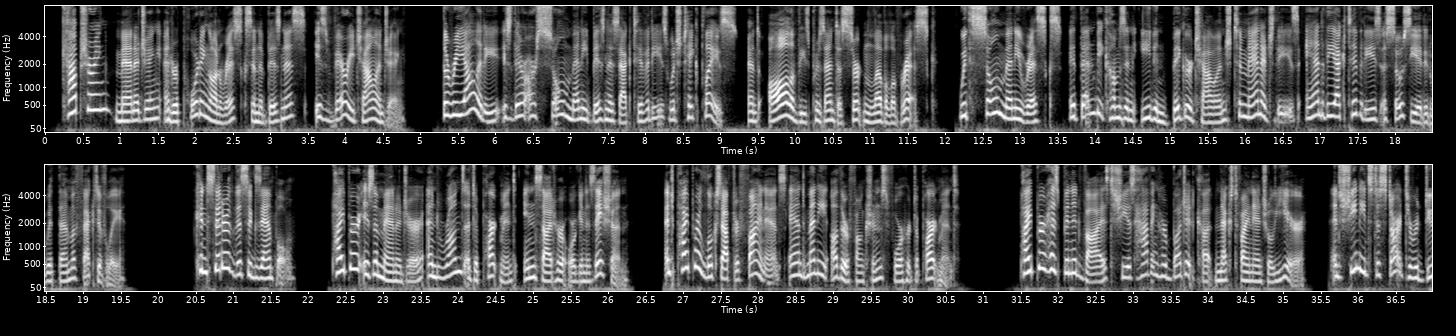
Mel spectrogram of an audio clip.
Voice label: 外籍女 专题

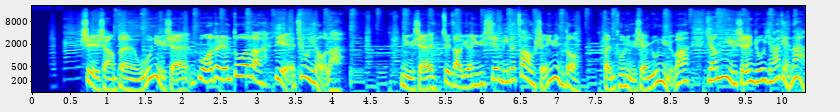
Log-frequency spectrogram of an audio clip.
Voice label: 男 女神起源

